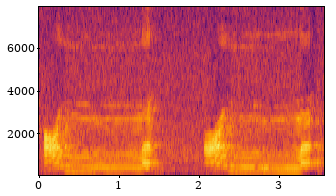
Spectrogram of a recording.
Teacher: میم کی، میم مشدد کی آواز ناک میں جا رہی ہے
